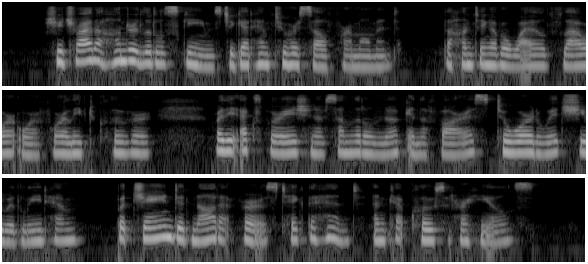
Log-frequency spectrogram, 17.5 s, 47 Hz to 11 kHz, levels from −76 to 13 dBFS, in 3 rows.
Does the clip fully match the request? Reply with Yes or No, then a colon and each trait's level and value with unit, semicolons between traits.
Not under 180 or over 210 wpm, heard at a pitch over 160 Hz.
Yes: average, 190 wpm; high, 190 Hz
